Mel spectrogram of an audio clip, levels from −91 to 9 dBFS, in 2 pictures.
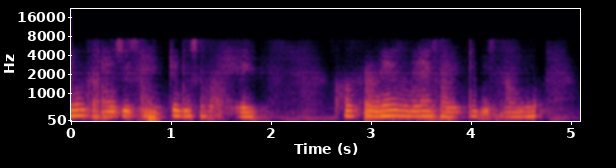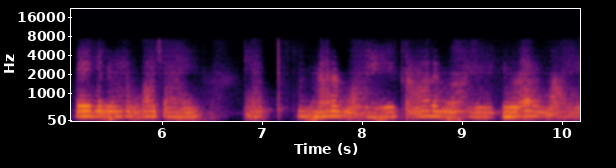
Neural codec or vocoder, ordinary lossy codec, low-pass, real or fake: codec, 44.1 kHz, 0.9 kbps, DAC; none; 7.2 kHz; fake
